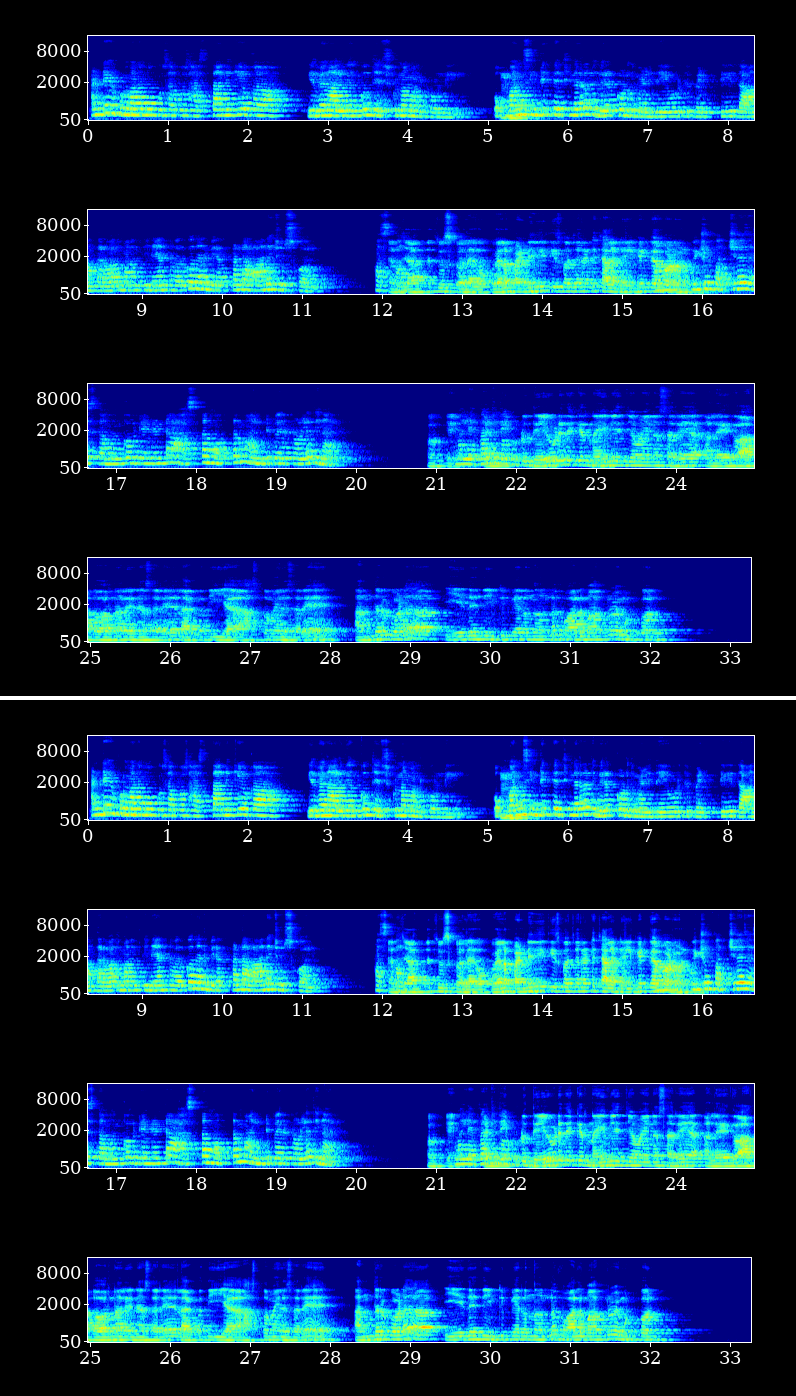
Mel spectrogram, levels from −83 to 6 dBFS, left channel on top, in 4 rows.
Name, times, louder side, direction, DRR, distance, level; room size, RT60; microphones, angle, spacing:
voice 1, 0.0-2.4 2.7-4.7 5.1-11.2 11.9-12.3 15.4-19.8 21.2-22.0, right 1 dB, 30° right, -1 dB, 0.4 m, -32 dB
voice 2, 12.1-16.0 20.9-21.3 21.6-27.9 28.3-32.0, right 2 dB, 80° right, 2 dB, 0.5 m, -32 dB
2.8 x 2.4 x 3.4 m, 0.89 s
head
